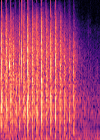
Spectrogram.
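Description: Rapid automatic gunfire in the video game Squad, a loud burst of about fifteen evenly spaced shots over roughly one and a half seconds, then a fading tail.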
